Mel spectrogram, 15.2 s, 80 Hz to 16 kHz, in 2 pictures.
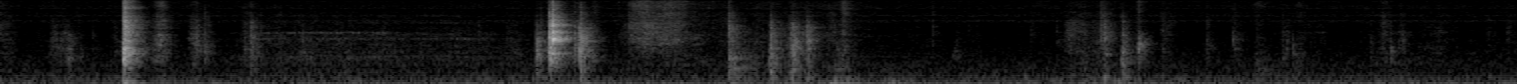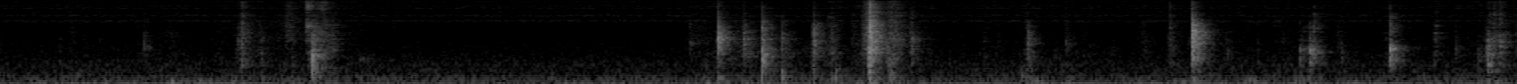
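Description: Irregular clicks, knocks and light clatter of an airsoft M16 bottom handguard being worked against the rifle as it refuses to seat. The sharpest knocks come a little under a second in and about three seconds in.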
